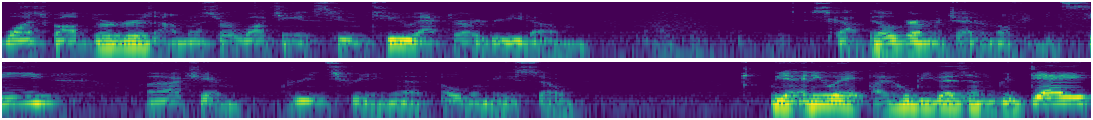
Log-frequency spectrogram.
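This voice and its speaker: The speech comes at a very fast pace but stops for long, frequent pauses. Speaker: film reviewer. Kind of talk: casual video review. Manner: halting, many fillers.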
